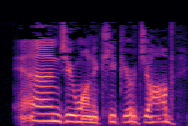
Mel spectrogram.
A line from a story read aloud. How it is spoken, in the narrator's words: Tristan grumbled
